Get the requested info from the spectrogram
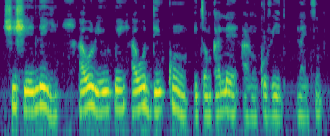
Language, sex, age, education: Yoruba, male, 15-29, tertiary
